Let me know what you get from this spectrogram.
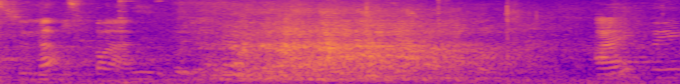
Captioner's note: laughter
